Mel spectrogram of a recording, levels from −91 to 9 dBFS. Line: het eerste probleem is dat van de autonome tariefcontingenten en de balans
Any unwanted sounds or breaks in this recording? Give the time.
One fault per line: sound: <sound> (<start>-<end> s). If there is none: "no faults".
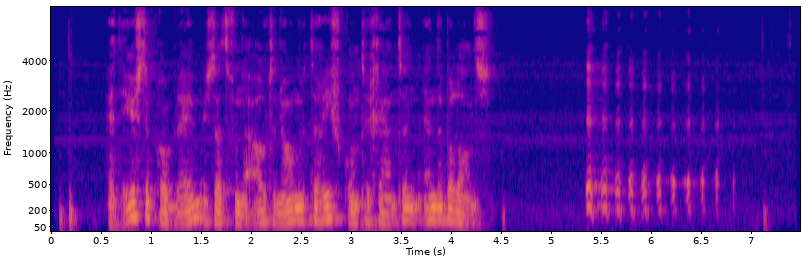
sound: laugh (5.3-6.9 s)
